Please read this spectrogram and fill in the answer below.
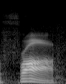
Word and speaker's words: Fhra: am I can see fra the H is silent alright and I I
